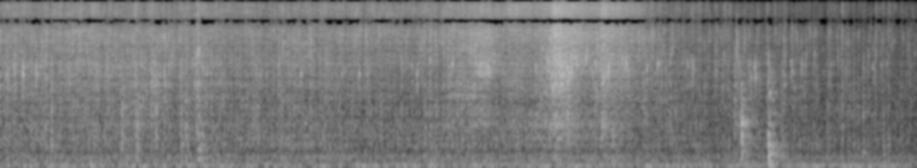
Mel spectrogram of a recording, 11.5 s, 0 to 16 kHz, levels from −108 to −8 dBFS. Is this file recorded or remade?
recorded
